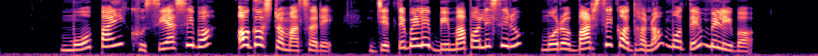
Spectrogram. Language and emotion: Odia, happy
